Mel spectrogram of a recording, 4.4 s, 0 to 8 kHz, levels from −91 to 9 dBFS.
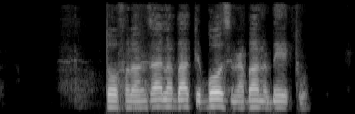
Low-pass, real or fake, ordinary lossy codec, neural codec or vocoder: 7.2 kHz; fake; AAC, 32 kbps; codec, 44.1 kHz, 1.7 kbps, Pupu-Codec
